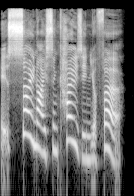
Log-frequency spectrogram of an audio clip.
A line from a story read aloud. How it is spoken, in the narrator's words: The flea happily replies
